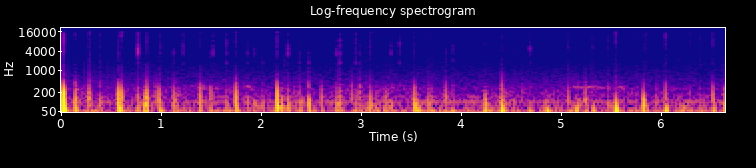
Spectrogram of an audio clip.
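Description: Long red nails tap and scratch the sides and black top of a small, hollow, clear glass bottle. Rapid, quiet, short clicks mix with scratchy rustling, mostly low and thuddy with brief bright ticks that die away almost at once.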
